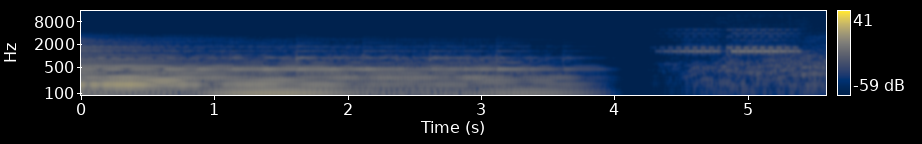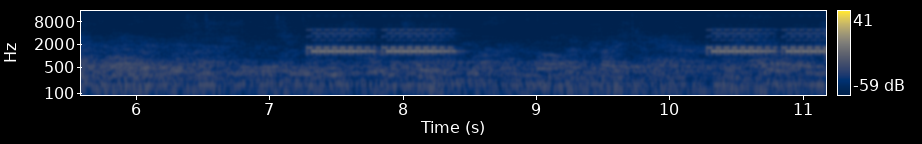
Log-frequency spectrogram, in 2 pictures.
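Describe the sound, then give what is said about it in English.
After a sustained tonal hum, a telephone rings in three clear, evenly spaced bursts over a busy background of murmuring voices and office noise, in a busy police precinct, the Seattle Police Station. “The phone rings yet again in the busy precinct.”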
